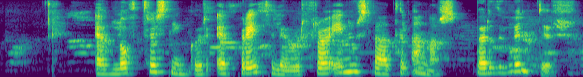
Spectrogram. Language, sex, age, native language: Icelandic, female, 30-39, Icelandic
